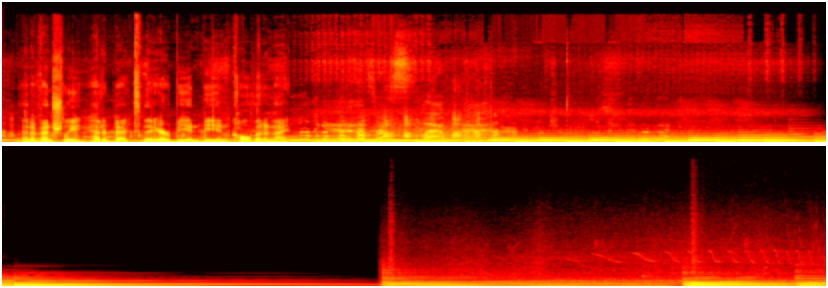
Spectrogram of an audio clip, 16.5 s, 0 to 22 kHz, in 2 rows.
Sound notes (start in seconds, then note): 3.4 group laughter, inaudible conversation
